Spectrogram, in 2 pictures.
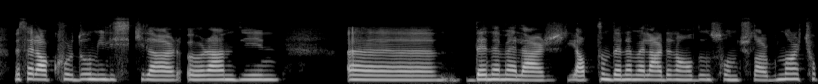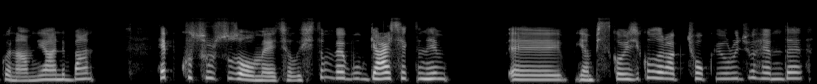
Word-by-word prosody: mesela 235 -1 +4
kurduğun 235 0 -1
ilişkiler, 215 -2 0
öğrendiğin, 220 0 +2 0.7
eee, 205 -2 +2 0.3
denemeler, 210 -2 +2
yaptığın 205 +2 0
denemelerden 220 -1 +2
aldığın 210 0 -1
sonuçlar 205 -2 -4
bunlar 245 +3 +1
çok 245 +1 -12
önemli. 180 -1 -2
Yani, 225 -1 0
ben 255 +1 -2 0.6
hep 320 +1 +1
kusursuz 290 -3 -4
olmaya 190 -5 +3
çalıştım 200 - -7
ve 290 -3 +2
bu 260 -2 -9
gerçekten 265 0 +5
hem, 260 0 0 0.6
eee, 215 -1 0
yani, 205 -1 -1
ps - - -7
ikolojik 245 +2 -2
olarak 280 -4 0
çok 260 -2 -4
yorucu 260 +3 -7
hem 260 -3 -4
de 280 0 -2
220 Hz, 115 wpm, -24 LUFS, 210-250 Hz, 0.7 s, gerçekten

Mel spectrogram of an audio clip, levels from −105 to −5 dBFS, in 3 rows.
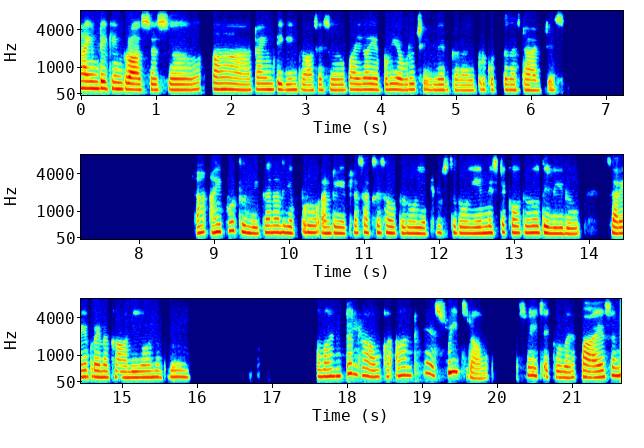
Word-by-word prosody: Time 250 -1 +6
taking 235 -2 +4
process. 200 -1 +4 0.6
ఆ! - - +2 0.5
Time 210 0 +1
taking 200 0 0
process. 190 +1 -4 0.2
పైగా 205 0 +1
ఎప్పుడు 200 +1 -3
ఎవరు 200 +2 -1
చేయలేరు 190 +1 -4
కదా! 180 -1 -5
ఇప్పుడు 200 +1 -8
కొత్తగా 195 0 -5
స్టార్ట్ 180 -2 -3
చేసి 95 - -6 2.5
ఆ! - - +3 0.2
అయిపోతుంది. 265 -4 +2
కానీ, 245 0 +2
అది 245 0 +2
ఎప్పుడు 245 +3 -1 0.2
అంటే 220 +1 +1
ఎట్లా 230 +3 -5
సక్సెస్ 240 0 -2
అవుతదో, 220 0 0 0.2
ఎట్లొస్తదో, 225 +1 -4 0.2
ఏం 220 - +3
మిస్టేక్ 245 +2 -3
అవుతదో 235 0 +2
తెలీదు. 205 -2 +2 0.5
సరే, 215 0 +5
ఎప్పుడైనా 225 -2 +1
ఖాళీగా 210 0 0
ఉన్నప్పుడు 225 +1 -3 2.0
వంటలు 255 +7 +1
రావుక 235 -3 -1 0.2
ఆహ్, 275 - +2
అంటే 315 +6 -5 0.2
స్వీట్స్ 410 +1 +3
రావు. 175 -2 -4 0.5
స్వీట్స్ 280 -2 -1
ఎక్కువగా 210 -3 -2 0.2
పాయసం 225 +6 +3
220 Hz, 120 wpm, -23 LUFS, 200-245 Hz, 2.5 s, Time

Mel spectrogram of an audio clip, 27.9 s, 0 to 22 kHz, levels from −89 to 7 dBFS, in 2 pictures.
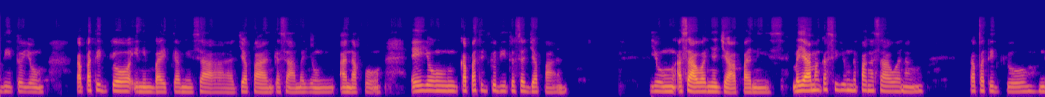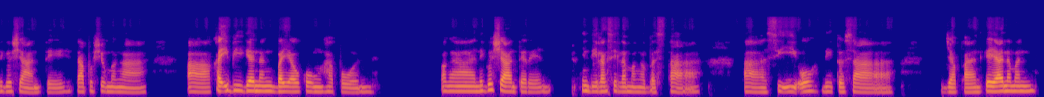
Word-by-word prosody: dito 165 0 -7
'yong 150 -1 -5 0.4
kapatid 190 +1 0
ko 175 -2 +3
ininvite 155 -1 -1
kami 155 -1 -3
sa 145 -3 -4
Japan 155 -3 0
kasama 145 -1 -4
'yong 145 0 -6
anak 150 -1 0
ko. 145 0 -7 0.3
Eh, 180 +3 +1
'yong 185 -2 0
kapatid 185 +2 0
ko 200 - 0
dito 175 +1 -5
sa 175 -1 0
Japan 145 -2 -4 1.2
'yong 170 -1 0
asawa 165 0 +7
niya 160 -4 +2
Japanese, 145 0 -3 0.2
mayaman 190 +3 +8
kasi 225 +2 -5
'yong 205 0 -3
napangasawa 185 -4 -2
ng 160 +1 -4 0.6
kapatid 180 -2 -3
ko, 160 +2 -5
negosyante, 160 -2 -4
tapos 160 +1 -1
'yong 170 -2 -3
mga, 155 -2 -1 0.8
ah, 155 -1 +1
kaibigan 180 +1 +5
ng 175 0 +2
bayaw 160 0 +4
kong 160 -2 -1
Hapon 150 -1 -5 0.9
mga 170 -1 0
negosyante 170 -4 +3
rin. 150 +2 -8 0.4
Hindi 175 -3 -1
lang 170 - +3
sila 175 -3 -3
mga 155 -1 -3
basta, 150 +3 -3 0.9
ah, 150 -2 -2
CEO 165 +2 -1
dito 160 -1 -4
sa 155 0 -1 1.1
Japan. 150 0 0
Kaya 170 +2 +8
naman, 175 0 +1
160 Hz, 120 wpm, -25 LUFS, 150-175 Hz, 1.2 s, mayaman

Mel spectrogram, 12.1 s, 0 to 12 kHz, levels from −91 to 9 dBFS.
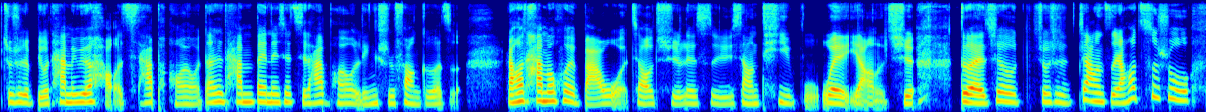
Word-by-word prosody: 就 210 - -6
是 205 -1 -1
比 170 -2 -6
如 - - 0
他 210 +3 +1
们 205 0 0
约 215 +1 +4
好 225 - -2
了 - - -6
其 - - -10
他 200 +1 0
朋 170 -4 -8
友， 165 - -6
但 205 - -1
是 225 - +1
他 215 -1 -1
们 215 - 0
被 220 0 +1
那 210 0 0
些 215 0 -3
其 205 -4 -7
他 195 +2 +1
朋 180 -1 -7
友 185 0 -4
临 165 +3 -7
时 185 -1 -7
放 175 -1 -2
鸽 170 0 -6
子， - - -11 0.4
然 200 +1 +6
后 235 - +9
他 245 +1 +6
们 235 0 +6
会 230 -1 +1
把 160 -4 +1
我 185 - -4
叫 175 -2 -2
去 175 -1 -8
类 180 0 -5
似 180 +1 -10
于 165 +2 -9
像 175 -1 -4
替 210 +1 -7
补 180 - -12
位 190 -3 +6
一 - - -9
样 - - +1
地 - - -10
去 - - -1 0.4
对， 205 -5 +9
就 220 +2 0 0.2
就 220 - -4
是 205 -3 -7
这 275 - +2
样 235 -2 +4
子， 210 -2 -3
然 195 - +4
后 300 - 0
次 325 +3 -5
数 275 -5 -1
205 Hz, 300 characters per minute, -24 LUFS, 180-225 Hz, 0.4 s, 后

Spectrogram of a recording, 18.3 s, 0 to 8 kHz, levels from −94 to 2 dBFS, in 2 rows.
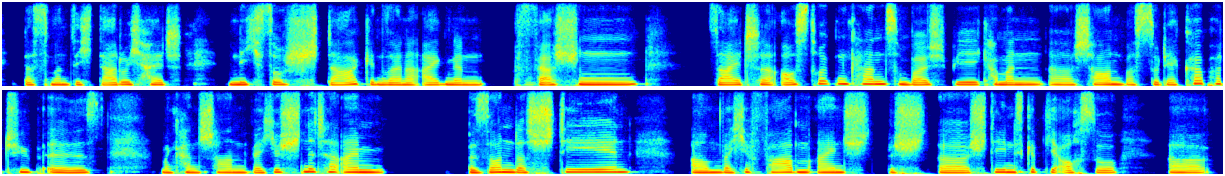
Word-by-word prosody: dass 180 +2 -3
man 185 -1 +3
sich 185 -1 -5
dadurch 180 +4 -2
halt 195 0 -1 0.3
nicht 190 0 +2
so 195 -1 +1
stark 190 +2 -4
in 190 -1 +1
seiner 180 -1 +1
eigenen 180 -1 0 0.3
Fashion-Seite 195 +1 0
ausdrücken 250 +6 +1
kann. 230 -1 +3
Zum 225 -4 +2
Beispiel 195 +1 0
kann 195 - -1
man, 195 +1 +2
äh, 190 -1 -2
schauen, 200 +1 +1
was 185 -2 0
so 195 - -1
der 185 -2 -3
Körpertyp 250 -3 -1
ist. 195 0 +1 0.4
Man 195 - 0
kann 195 -1 0
schauen, 195 -2 -1
welche 190 +4 0
Schnitte 245 -1 +1
einem 215 -1 +5 0.6
besonders 205 0 +3
stehen, 235 0 +2 0.5
ähm, 200 0 +4
welche 200 +3 -1
Farben 210 +1 0
einen 200 -1 +2
st - - -9
best 200 -3 -7
äh, 190 -1 +1
stehen. 220 +3 +2
Es 220 +3 -2
gibt 230 - -4
ja 215 - -4
auch 190 0 -3
so, 190 0 -3 0.4
äh, 195 -1 0
195 Hz, 155 wpm, -22 LUFS, 190-215 Hz, 0.6 s, einem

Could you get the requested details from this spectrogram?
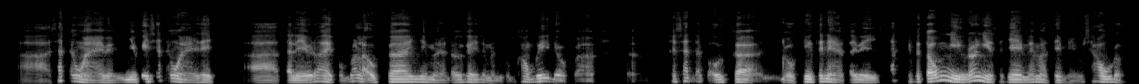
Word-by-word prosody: à, 80 -1 -12
sách 165 0 -5
ở 145 - -2
ngoài 100 -6 0
bạn. 100 +2 -4
Nhiều 110 0 +4
khi 130 - +4
sách 180 - -10
ở 145 - -1
ngoài 105 -7 0
thì, 105 -1 0 0.3
ờ, 95 -1 -5
tài 95 - 0
liệu 100 +1 +4
đó - - -2
thì 125 - +4
cũng - - -14
rất 145 - -3
là 145 - 0
ô - - +3
kê 125 0 +5
nhưng 125 -2 +1
mà 100 -3 -4
đôi 105 +4 -4
khi 115 -2 +1
là 110 - -7
mình 90 -4 -8
cũng 90 - -20
không 120 0 -4
biết 140 +4 +3
được, 220 -1 -1
ờ, 85 0 -12 0.3
ờ, - - -19 0.3
cái 125 - -7
sách 150 +4 -5
đó - - -10
có - - -11
ô 110 - +2
kê, 120 -2 +3 0.2
được 95 0 -3
như 125 -2 +5
thế 135 - +2
nào? 110 -6 +2
Tại - - -1
vì 105 -2 +1
sách 180 0 -12
thì 110 - -13
phải 120 +2 -4
tốn 145 +10 +5
nhiều, 125 -8 +6
rất - - +5
nhiều 185 - +4
thời - - -18
gian 110 -2 +3
để 115 - -2
mà 125 -4 0
tìm 95 -2 -5
hiểu 90 0 -15
sâu 130 -2 0
được. - - -4
115 Hz, 315 wpm, -24 LUFS, 100-130 Hz, 0.3 s, nhiều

